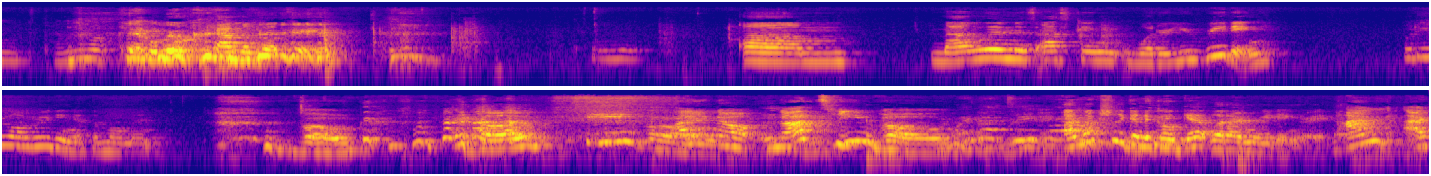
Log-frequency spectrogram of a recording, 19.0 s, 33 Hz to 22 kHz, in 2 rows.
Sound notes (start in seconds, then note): 4.2 laughs; 11.9 laughs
